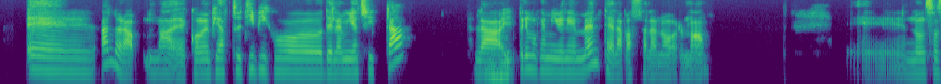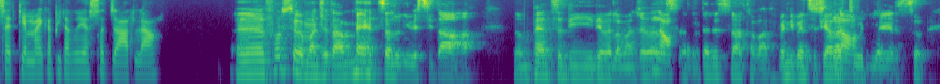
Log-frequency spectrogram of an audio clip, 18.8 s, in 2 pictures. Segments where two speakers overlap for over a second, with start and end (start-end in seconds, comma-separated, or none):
none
